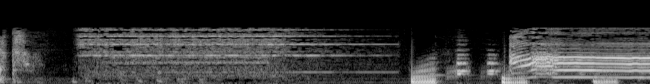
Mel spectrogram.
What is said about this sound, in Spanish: no me queda más que pedirle a la operadora y jefa de preceptores de este espacio que haga sonar el timbre para comenzar una nueva clase de la escuelita de los sábados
